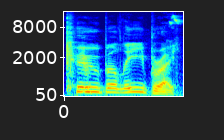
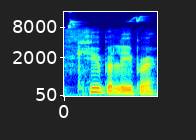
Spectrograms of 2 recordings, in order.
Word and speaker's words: Cuba Libre: You said Kuba Libre. Oh, come on, mate. Cuba Libre. It's cute. Cuba Libre.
